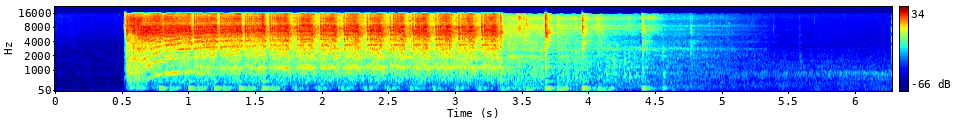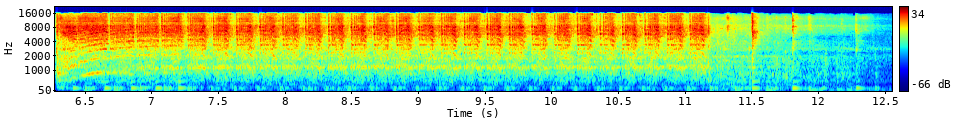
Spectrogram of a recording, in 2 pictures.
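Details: Cub Cadet 2130 garden tractor with water and rust in the fuel system and a non-working choke: two long cranking bursts with uneven chugging pulses, catches weakly but never idles cleanly; hard starting and rough running, cause not confirmed.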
